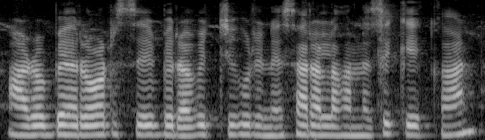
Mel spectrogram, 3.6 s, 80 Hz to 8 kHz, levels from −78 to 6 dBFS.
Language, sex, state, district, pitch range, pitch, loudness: Chakma, female, Tripura, Dhalai, 190-200 Hz, 195 Hz, -18 LUFS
